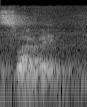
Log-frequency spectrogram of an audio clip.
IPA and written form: ˈslʌʊli (slowly)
